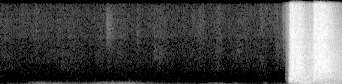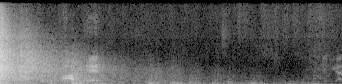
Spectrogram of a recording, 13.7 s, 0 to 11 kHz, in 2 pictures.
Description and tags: scary thunder and lightning
Recorded using a Zoom r 16 and a Shure Sm 81 mic, The only problem with the sample is me saying Baap Re(which means O My God) at the end, which fortunately can be edited out, The Sample can also pass as a GunShot :)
